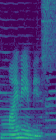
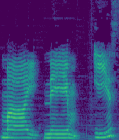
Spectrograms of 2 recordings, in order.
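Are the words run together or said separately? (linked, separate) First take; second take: linked; separate. First: The words run together, linked into one flow. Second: Each word is said separately, without linking. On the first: The speaker calls it right. "เสียงมันจะเชื่อมกัน" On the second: The speaker calls it wrong. "เราจะไม่ออกเสียง"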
